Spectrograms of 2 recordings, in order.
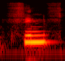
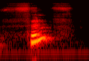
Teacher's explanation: Mittelhochdeutsch kurzes I wird zu neuhochdeutschem Ü, kurzes Ü, Beispiel hier von Finf zu Fünf.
